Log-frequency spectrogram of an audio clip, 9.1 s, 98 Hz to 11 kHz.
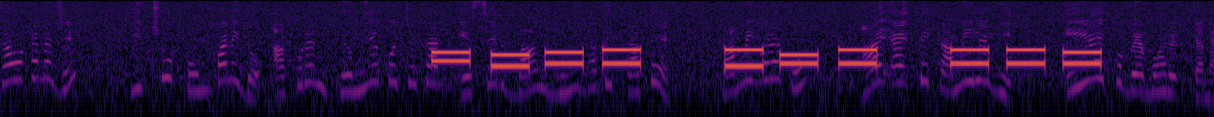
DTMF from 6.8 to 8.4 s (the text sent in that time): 998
